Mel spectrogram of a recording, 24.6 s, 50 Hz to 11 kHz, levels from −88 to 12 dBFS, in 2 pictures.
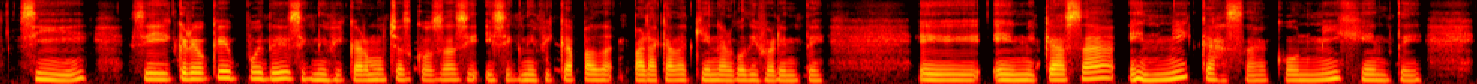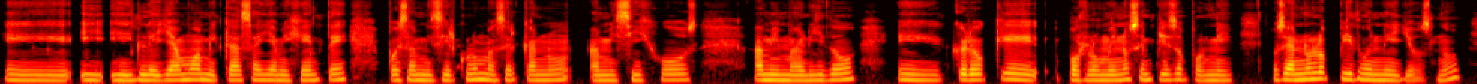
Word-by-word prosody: Sí 190 +1 +2 0.3
sí, 190 -1 +1
creo 200 0 +3
que 230 0 +2
puede 210 -1 -1
significar 175 -4 +2
muchas 180 +1 +1
cosas, 180 +2 +3
y 180 - -5
y 170 - -4
significa 170 0 +1
pada 175 -2 -1 0.2
para 170 -1 +1
cada 170 +1 -1
quien 170 0 -2
algo 170 0 -2
diferente, 165 -1 -5 0.8
eh, 175 -1 0
en 175 0 +1
mi 170 -1 -3
casa 205 +7 +6
en 180 -3 0
mi 235 +5 +1
casa, 165 - 0
con 170 0 -5
mi 200 +5 -1
gente, 170 -3 -5 0.5
eh, 165 -2 -4
y 170 -1 -3
y 165 0 -3
le 170 -2 -1
llamo 170 +2 0
a 180 - +1
mi 170 -3 -3
casa 170 +2 +3
y 175 0 -3
a - - -2
mi 165 -1 -4
gente, 175 +4 -3 0.3
pues 170 +1 +3
a 170 - -1
mi 165 -1 -3
círculo 165 +3 0
más 175 -3 0
cercano, 170 0 -3 0.2
a 160 - -2
mis 160 -1 +6
hijos, 175 +2 -4 0.5
a 175 - +3
mi 175 -1 0
marido, 170 +4 -2 0.3
eh, 170 -2 -4
creo 180 0 +1
que 185 -4 0 0.2
por 170 -1 -2
lo 165 - -1
menos 170 +4 +8
empiezo 180 0 -1
por 165 -2 -8
mí, 165 0 -5 0.3
o 175 - -5
sea, 180 0 +7
no 190 +2 +1
lo 210 0 +2
pido 190 -2 -3
en 170 0 -2
ellos, 155 - -1
¿no?, 210 +9 -7
175 Hz, 165 wpm, -25 LUFS, 165-185 Hz, 0.8 s, menos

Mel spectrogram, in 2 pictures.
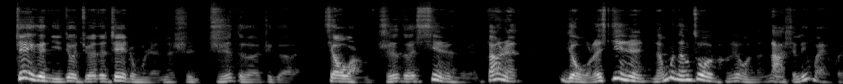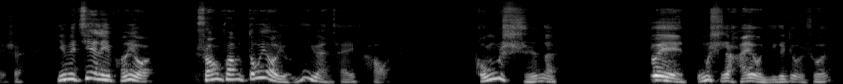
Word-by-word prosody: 这 275 -4 +4
个 185 - +8
你 135 -6 -5
就 155 +3 0
觉 135 +2 -3
得 140 0 -2
这 170 +5 +3
种 110 -4 -9
人 105 +1 -21
呢， 110 - -15
是 110 0 -14
值 125 +5 -7
得 110 -7 -11
这 115 +1 -16
个 105 -3 -19 0.3
交 145 -3 +2
往、 105 -6 -4
值 135 +4 -5
得 135 -1 -4
信 175 - 0
任 120 -5 -10
的 100 - -26
人。 95 -1 -33
当 220 - +2
然， 170 -9 -1 0.4
有 130 -8 0
了 160 +6 0
信 255 +2 +3
任， 145 -7 0
能 130 - -4
不 300 - +1
能 210 -3 +3
作 220 -4 +5
为 - - -7
朋 135 - -14
友 130 -7 -7
呢？ 110 +1 -19
那 120 -4 -5
是 115 - -13
另 - - -4
外 - - -10
一 - - -24
回 - - -25
事 - - -19
儿。 - - -22 0.3
因 215 +4 +3
为 245 - +4
建 255 +6 +1
立 215 -2 +6
朋 190 +3 -1
友， 155 -9 +1 0.4
双 220 +4 +1
方 230 -1 +1
都 250 +9 +2
要 - - +2
有 - - -7
意 - - -9
愿 155 - -3
才 110 +1 -17
好。 100 -2 -19 0.8
同 230 - +2
时 125 - -6
呢 140 -3 -9 1.0
对， 170 - +8
同 175 +9 -1
时 160 -5 -3
还 145 -1 -6
有 155 - +1
一 110 +1 -11
个， 125 - -5
就 125 -3 -10
是 - - -19
说 120 +2 -11
140 Hz, 260 characters per minute, -23 LUFS, 115-195 Hz, 1.0 s, 个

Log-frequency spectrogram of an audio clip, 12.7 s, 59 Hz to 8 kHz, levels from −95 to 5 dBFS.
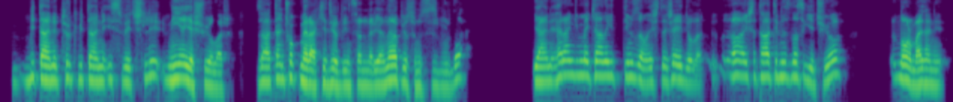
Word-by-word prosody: bir 170 +5 -6
tane 170 -2 +5
Türk, 180 +1 -4
bir 175 0 -6
tane 165 -2 +1
İsveçli 175 +4 -3
niye 180 +2 +3
yaşıyorlar? 135 -6 0 0.3
Zaten 165 +4 +1
çok 185 +1 -2
merak 150 -4 +5
ediyordu 140 -2 0
insanlar 135 0 -3
ya. 140 0 +2
Ne 165 - +3
yapıyorsunuz 145 -8 +1
siz 130 -1 -9
burada? 155 +10 -3 0.9
Yani 165 -1 +1
herhangi 220 +3 0
bir 220 - -1
mekâna 210 0 +2
gittiğimiz 200 -1 -4
zaman 165 -4 0
işte 155 +2 -5
şey 175 0 0
diyorlar, 150 -1 -4 0.4
ı - - +5
a 210 -1 +1
işte 205 +1 -5
"Tatiliniz 200 0 +1
nasıl 195 -3 -1
geçiyor?" 165 +9 -2 0.7
Normal, 170 -7 +3
hani, 140 -1 -3
170 Hz, 165 wpm, -22 LUFS, 150-190 Hz, 0.9 s, tane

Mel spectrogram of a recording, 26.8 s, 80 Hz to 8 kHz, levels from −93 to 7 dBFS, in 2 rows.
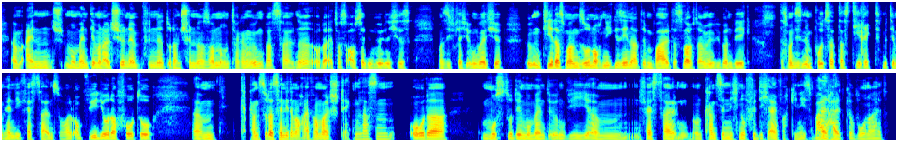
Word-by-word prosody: Ähm, - - -1
ein 80 -2 -1
sch - - -2
Moment, 80 +3 0
den - - +3
man - - +2
halt - - +2
schön 95 0 +2
empfindet 90 -1 -1
oder 80 - -1
'n 70 - -5
schöner 80 +2 0
Sonnenuntergang, 80 +1 -2
irgendwas 90 0 -1
halt, 75 -4 -3
ne? - - 0
Oder - - 0
etwas - - -6
Außergewöhnliches, 80 -1 -1 0.4
weiß 75 +2 -6
nicht, 85 +1 -8
vielleicht - - -4
irgendwelche 80 -1 +2 0.4
irgend 85 - 0
'n - - -29
Tier 95 0 +5
das 95 -1 +7
man 85 -2 +5
so 90 +3 +3
noch 80 -2 +5
nie 90 0 -1
gesehen 90 +2 +2
hat 85 - +1
im 80 -3 -4
Wald, 80 +2 +5
das 80 0 -7
läuft 85 +2 +5
einem 80 -1 0
ü 85 - 0
übern 85 -1 -2
Weg. 85 0 0 0.4
Dass - - -9
man 90 -1 +2
diesen 85 -2 -1
Impuls 105 +7 0
hat 105 - -1
das 90 -4 -2
direkt - - -4
mit - - -9
dem 80 - -2
Handy 85 0 -2
festhalten 90 +1 -2
zu - - -7
wollen, - - -1
ob - - -2
Video 90 -2 +2
oder 80 -2 +5
Foto. 90 -2 +1 0.6
Ähm, 80 -2 0 0.4
k - - -7
kannst 95 +4 -1
du - - -1
das 100 - +7
Handy 100 0 +3
dann 90 - +1
auch 85 - +1
einfach 90 -1 +2
mal 85 -2 +4
stecken 115 +7 -5
lassen? 125 0 -5 0.2
Oder 95 -2 +6 0.5
musst 85 +4 -2
du 85 - +1
den 85 - +3
Moment 75 -1 -1
irgendwie, 75 -1 -5
ähm, 70 -2 -3 0.2
festhalten 75 -3 0
und 70 0 -6
kannst 85 -2 -1
ihn 80 -2 -1
nicht 75 - -6
nur - - 0
für - - -8
dich - - -5
einfach - - -1
genießen? 70 0 -8
Weil 80 -1 +5
halt 75 -1 +1
Gewohnheit? 70 -3 -5
85 Hz, 200 wpm, -25 LUFS, 75-90 Hz, 0.6 s, das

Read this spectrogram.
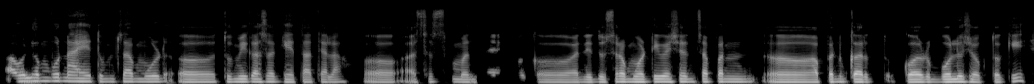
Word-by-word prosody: अवलंबून 155 +2 +1
आहे, 140 -1 +3
तुमचा 130 0 -1
मूड 130 +2 -1
अ, 115 0 0
तुम्ही 125 0 +1
कसं 130 0 +1
घेता 115 0 -2
त्याला, 115 0 -3 0.2
अ, - - -5 0.4
असंच 120 +3 -9
म्हणता 115 -1 -4
येईल 110 0 -12 0.7
आणि 110 +1 -1
दुसरं 120 +2 +1
मोटिवेशनचं 125 +1 +2
पण 130 -1 +2 0.4
अ, - - -3 0.4
आपण 120 +2 0
करतो 120 0 +2 0.2
कर 115 0 +6
बोलू 120 +1 +6
शकतो 110 -2 -2
की 150 +3 -1
125 Hz, 140 wpm, -24 LUFS, 115-130 Hz, 0.7 s, कर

